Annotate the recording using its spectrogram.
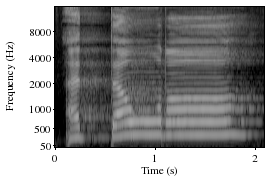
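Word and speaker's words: التَّوْرَاةَ: kita baca anzalnatau tau ada harfulin karena ada wau sukun didahului harakat fathah maka dibacanya lembut attaur huruf ro dibunyikan secara tafkhim karena berharakat di atas maka ro tebal Kemudian pada ro juga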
